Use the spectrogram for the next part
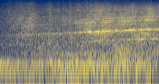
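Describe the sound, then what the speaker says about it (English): Jet airliners taxi along a runway, a loud, continuous engine roar with a slowly rising whine that builds gradually over the few seconds, no voices present. "the only way they could get to the correct end was by taxiing up the runway itself"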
